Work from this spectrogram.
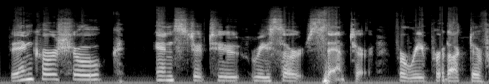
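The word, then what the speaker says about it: Bynkershoek: of the, I hope I say this right, Binkershoek Institute Research Center for Reproductive Rights.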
